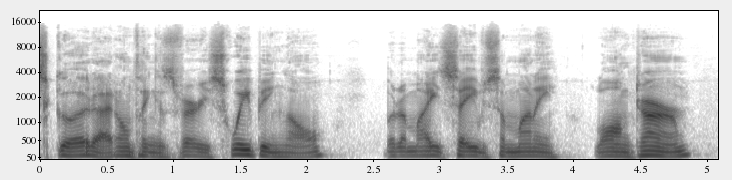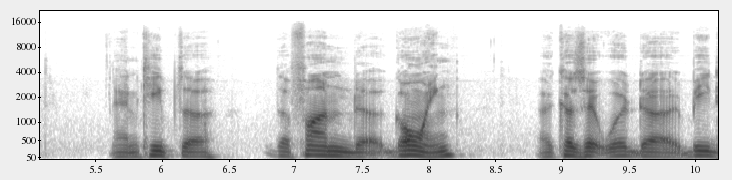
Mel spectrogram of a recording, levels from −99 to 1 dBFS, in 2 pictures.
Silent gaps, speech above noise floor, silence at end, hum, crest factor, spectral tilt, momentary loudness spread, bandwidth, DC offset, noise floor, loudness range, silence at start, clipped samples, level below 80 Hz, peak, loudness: none; 42 dB; 0 s; none; 20 dB; -6 dB/octave; 13 LU; 14 kHz; under 0.1%; -70 dBFS; 2 LU; 0 s; under 0.1%; -58 dBFS; -8 dBFS; -29 LUFS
